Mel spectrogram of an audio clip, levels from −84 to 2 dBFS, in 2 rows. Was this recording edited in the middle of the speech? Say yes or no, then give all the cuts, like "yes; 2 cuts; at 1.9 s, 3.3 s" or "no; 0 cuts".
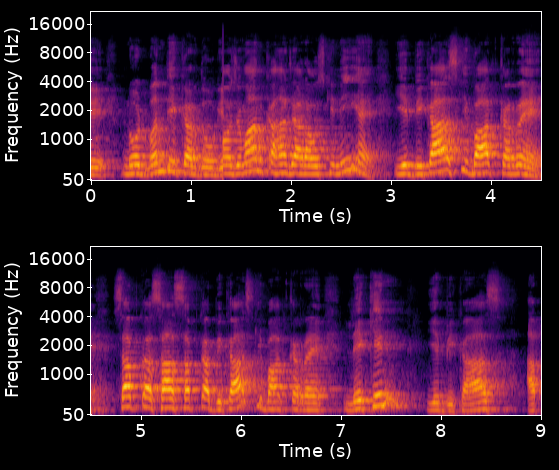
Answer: yes; 1 cut; at 1.3 s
